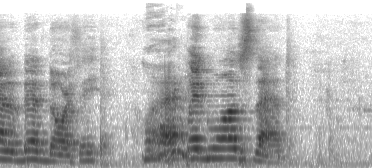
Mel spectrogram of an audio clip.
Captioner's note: pat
